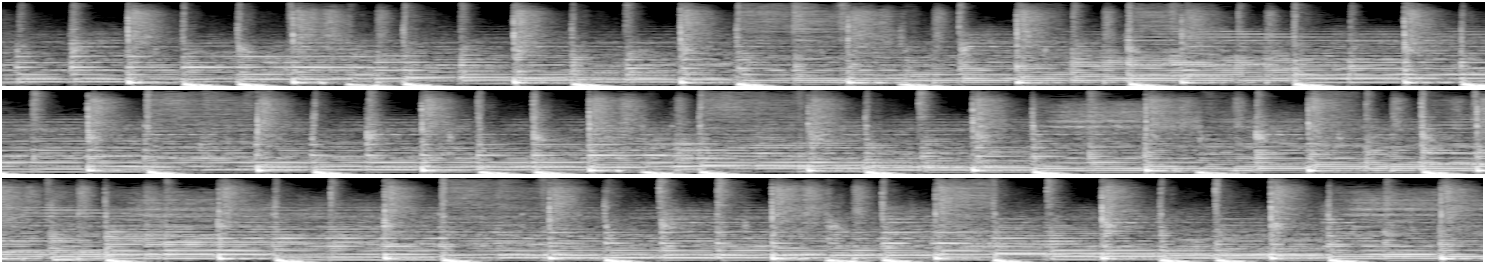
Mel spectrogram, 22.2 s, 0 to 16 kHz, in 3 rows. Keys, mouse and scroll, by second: 5.0 scroll up 1, 5.1-7.6 middle drag, 13.5-16.0 shift+middle drag, 16.0 shift+a.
